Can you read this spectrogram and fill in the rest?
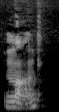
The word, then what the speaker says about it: monde: So, mon is spelled M-O-N, no, and monde is spelled M-O-N-D-E. So we see again the E on the end of monde is what makes us pronounce that D, no? It's that vowel that activates the consonant before it.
